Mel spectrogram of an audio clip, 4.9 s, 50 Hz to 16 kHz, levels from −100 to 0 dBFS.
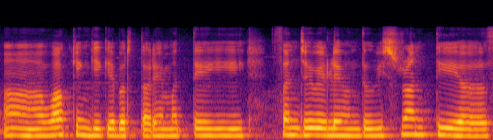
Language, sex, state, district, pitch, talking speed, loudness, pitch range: Kannada, female, Karnataka, Dakshina Kannada, 180 Hz, 120 wpm, -16 LUFS, 175-185 Hz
